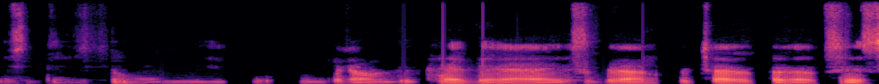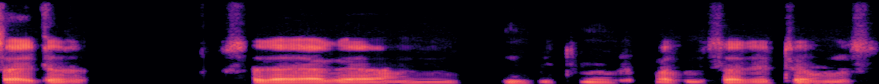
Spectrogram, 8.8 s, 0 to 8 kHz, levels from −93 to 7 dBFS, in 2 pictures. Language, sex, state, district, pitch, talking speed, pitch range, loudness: Hindi, male, Bihar, Darbhanga, 80 Hz, 155 wpm, 75-80 Hz, -25 LUFS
